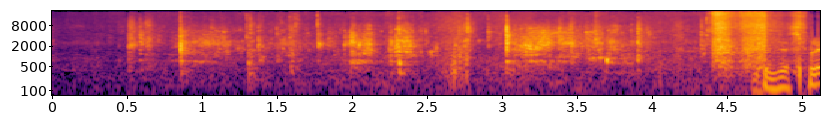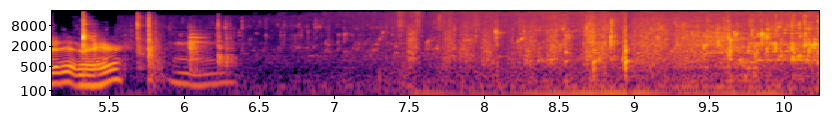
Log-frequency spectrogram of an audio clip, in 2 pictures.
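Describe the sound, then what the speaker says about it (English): Water splashes and trickles into a cooking pot at an outdoor kitchen while kare-kare with oxtail and peanut butter is prepared; a person talks over the pouring, which fades into a low steady rush. "Now you can add a little bit water on it."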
